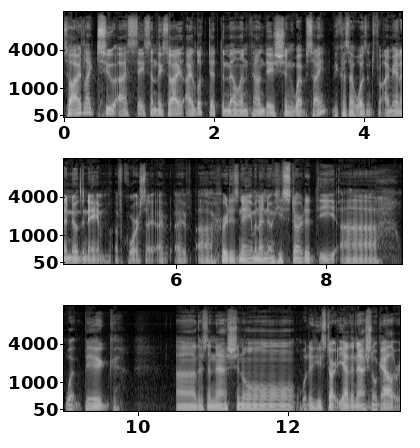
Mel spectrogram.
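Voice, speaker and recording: In a very clean recording with a silent background, a man talks at a fairly quick pace in an unremarkable speaking voice. His pitch is fairly low, with ordinary pitch variation. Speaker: podcast host and author. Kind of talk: interview. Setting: radio studio.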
